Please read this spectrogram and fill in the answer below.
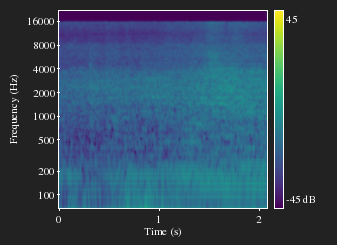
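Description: A motor vehicle engine running steadily with a low hum, its note shifting slightly about a second and a half in.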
